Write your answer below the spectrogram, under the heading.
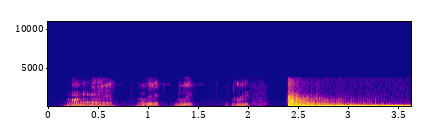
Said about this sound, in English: So, to all prospective suicide bombers, ISIS, and innocent good Muslims, I say, have a nice day from Percy, the wonderful pig.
